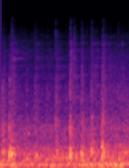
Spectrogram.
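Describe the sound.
A train runs on the railway line between Tournon-sur-Rhône and Lamastre, a steady low rumble carrying repeated rhythmic clacks of wheels over rail joints at an even, moderate level, with no voices.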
